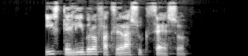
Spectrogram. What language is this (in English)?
Interlingua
